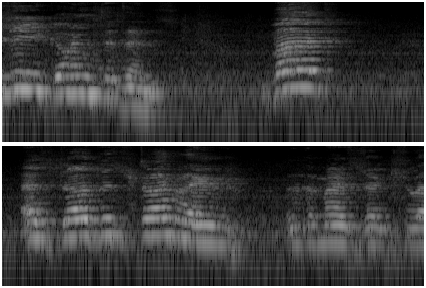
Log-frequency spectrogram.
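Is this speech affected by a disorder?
Yes: cerebral palsy.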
